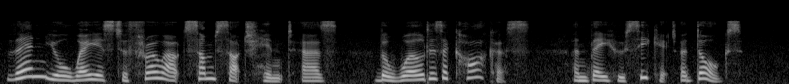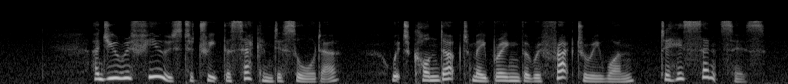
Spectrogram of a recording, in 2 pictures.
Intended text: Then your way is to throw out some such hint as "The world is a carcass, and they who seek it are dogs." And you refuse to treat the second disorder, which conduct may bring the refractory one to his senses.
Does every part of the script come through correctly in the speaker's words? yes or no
yes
